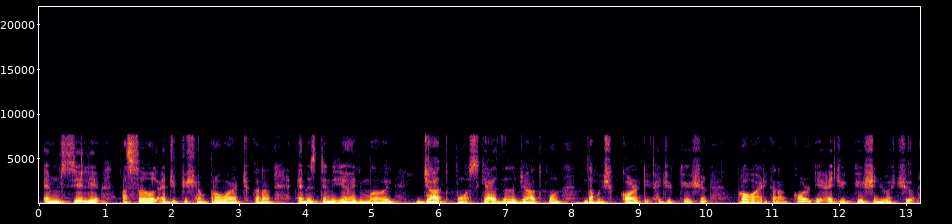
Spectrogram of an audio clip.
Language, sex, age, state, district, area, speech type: Kashmiri, male, 30-45, Jammu and Kashmir, Srinagar, urban, spontaneous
